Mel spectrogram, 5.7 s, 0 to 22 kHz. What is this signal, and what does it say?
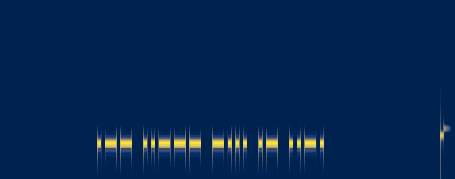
Morse code, heard as a keyed tone, about 25 wpm, 700 Hz. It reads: W2BAF
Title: USA Call Signs - 5 Characters - 4x Character Spacing - 25wpm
